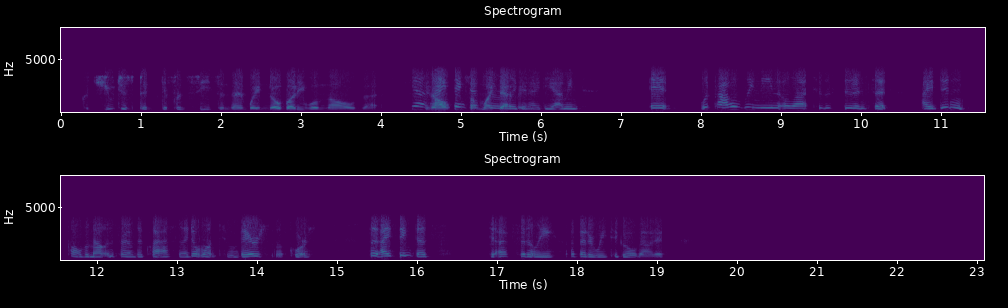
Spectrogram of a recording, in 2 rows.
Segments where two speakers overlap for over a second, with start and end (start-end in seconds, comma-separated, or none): 4.5-6.0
